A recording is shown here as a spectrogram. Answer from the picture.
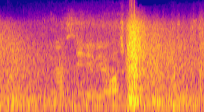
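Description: Drum strikes from a large cornet and drum band, the loudest a single sharp hit about a second and a half in, over a steady background of noise and voices.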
